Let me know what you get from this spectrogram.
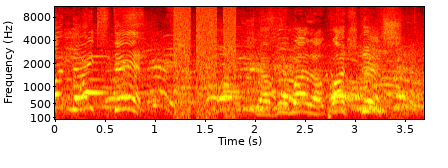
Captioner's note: static crackling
